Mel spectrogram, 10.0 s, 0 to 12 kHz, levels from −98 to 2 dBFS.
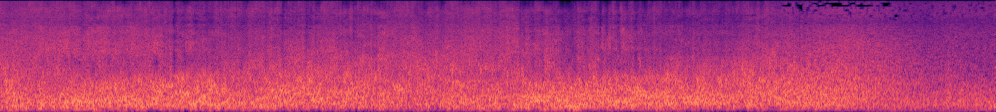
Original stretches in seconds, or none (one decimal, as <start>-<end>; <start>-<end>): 7.8-10.0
